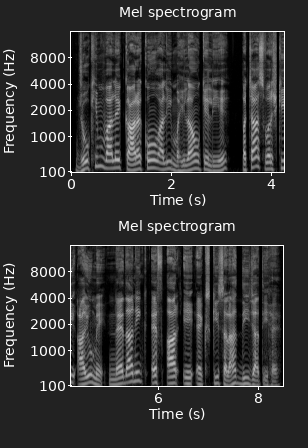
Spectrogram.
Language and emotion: Hindi, neutral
